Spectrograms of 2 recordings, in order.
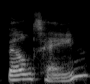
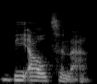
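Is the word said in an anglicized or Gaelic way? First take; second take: anglicized; Gaelic. First: It follows the English reading of the spelling. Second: It follows the Gaelic sound of the word. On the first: "spelled as if it were pronounced" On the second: "the Gaelic pronunciation is"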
